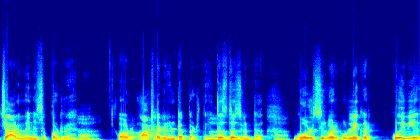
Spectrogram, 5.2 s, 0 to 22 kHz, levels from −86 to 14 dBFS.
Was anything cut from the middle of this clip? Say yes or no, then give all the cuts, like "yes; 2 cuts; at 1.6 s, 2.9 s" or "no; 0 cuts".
no; 0 cuts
